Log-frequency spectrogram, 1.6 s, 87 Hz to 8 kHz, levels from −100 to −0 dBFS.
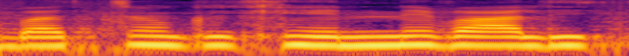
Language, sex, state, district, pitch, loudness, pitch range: Hindi, female, Bihar, Saran, 210 Hz, -13 LUFS, 205-215 Hz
